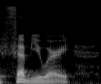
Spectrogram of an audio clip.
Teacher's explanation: So there's an R in here and some people do say it, but most people don't.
